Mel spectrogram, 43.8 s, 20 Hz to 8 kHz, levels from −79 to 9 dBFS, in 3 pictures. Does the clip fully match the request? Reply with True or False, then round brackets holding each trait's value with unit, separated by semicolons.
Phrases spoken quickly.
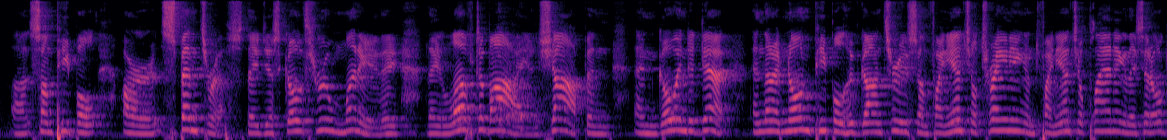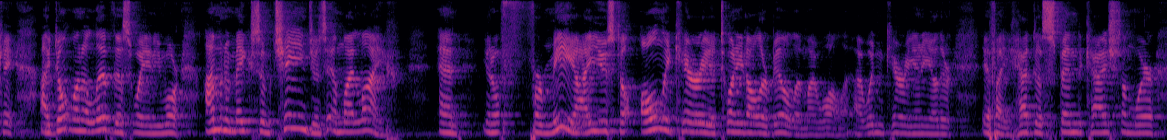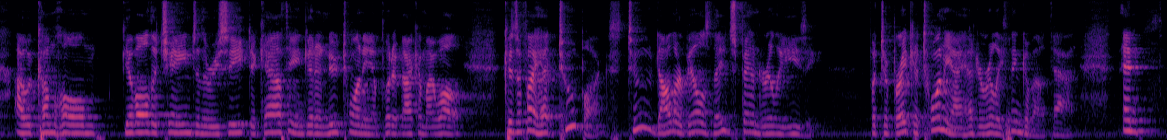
False (185 wpm)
